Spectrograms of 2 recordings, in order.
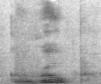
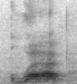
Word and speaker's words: group: and you look and the pronunciation is group so that's how do you say it what's the sound group not grop not grope group that's the pronunciation pronunciation of the word group okay e copy the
